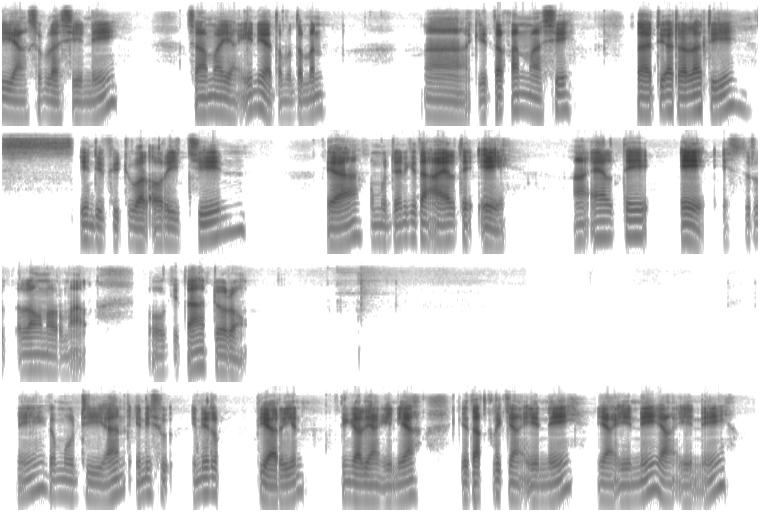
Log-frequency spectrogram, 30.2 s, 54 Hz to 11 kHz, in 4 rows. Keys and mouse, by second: 0.7 click, 1.7 shift+click, 2.8 shift+click, 3.4-4.6 middle drag, 5.1 middle click, 6.4 shift+click, 7.2 shift+click, 8.1 shift+click, 8.6 middle click, 10.3-13.5 drag, 14.7 alt+e, 21.4-23.1 middle drag, 23.7-25.8 middle drag, 26.6 middle click, 28.1 middle click, 29.4 click.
